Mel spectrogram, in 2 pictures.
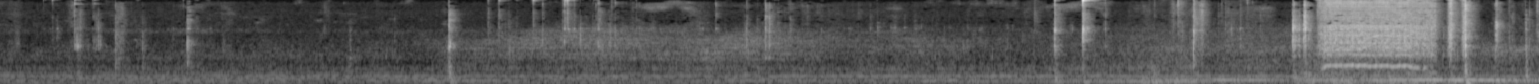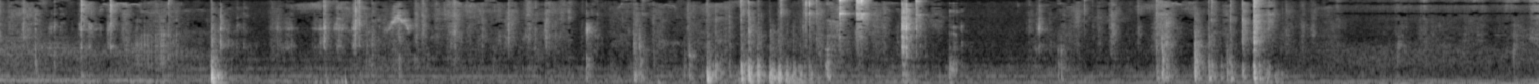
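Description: Handling sounds from a lawnmower recoil starter at a workbench: scattered clicks and small clatters, with one sharp knock. About halfway through there is one loud hiss lasting about a second and a half. A faint steady hum runs underneath.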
